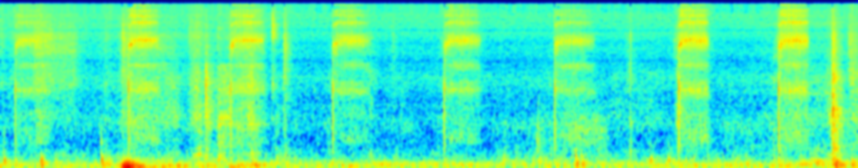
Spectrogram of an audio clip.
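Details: Cat caught sleeping and snoring: soft, regular wheezy breaths about once a second, with a faint whistle on each breath.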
